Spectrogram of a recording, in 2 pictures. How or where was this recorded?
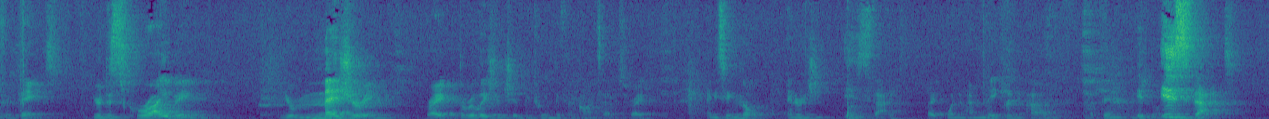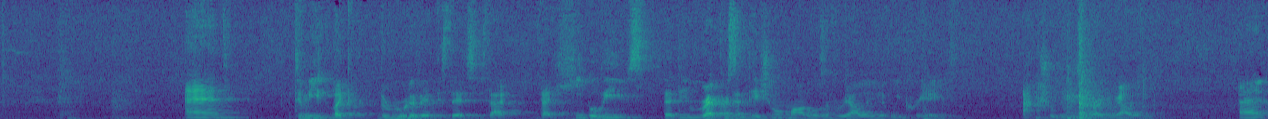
live audience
